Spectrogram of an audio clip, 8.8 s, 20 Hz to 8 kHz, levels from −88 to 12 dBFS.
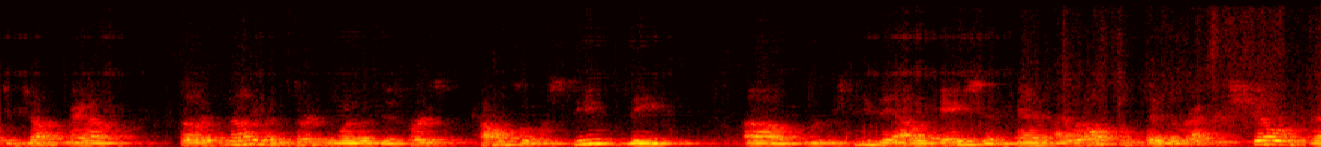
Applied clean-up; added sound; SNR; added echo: neural separator model SepFormer DNS4.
